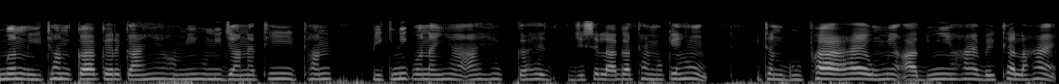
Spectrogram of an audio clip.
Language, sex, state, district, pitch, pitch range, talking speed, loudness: Chhattisgarhi, female, Chhattisgarh, Jashpur, 240 Hz, 225-250 Hz, 155 wpm, -34 LUFS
